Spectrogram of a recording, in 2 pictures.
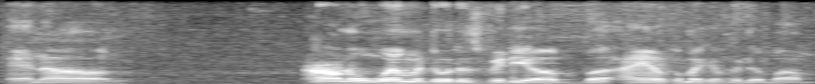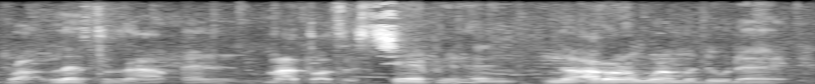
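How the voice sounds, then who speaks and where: A hoarse man hosting his own channel, rambling through a casual reaction video with many halting restarts. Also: lowish voice, fairly even intonation. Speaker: channel host.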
